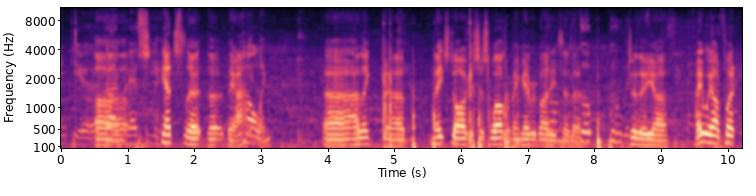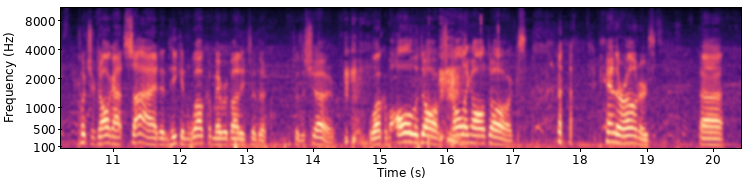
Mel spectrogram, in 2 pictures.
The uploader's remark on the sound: broadcasting live from the NC Pet Expo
